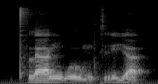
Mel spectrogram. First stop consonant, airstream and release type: aspirated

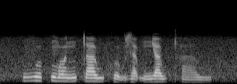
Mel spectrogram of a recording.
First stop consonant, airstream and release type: plain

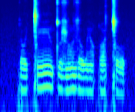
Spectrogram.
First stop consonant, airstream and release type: click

